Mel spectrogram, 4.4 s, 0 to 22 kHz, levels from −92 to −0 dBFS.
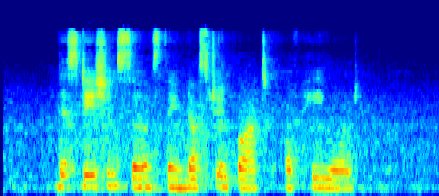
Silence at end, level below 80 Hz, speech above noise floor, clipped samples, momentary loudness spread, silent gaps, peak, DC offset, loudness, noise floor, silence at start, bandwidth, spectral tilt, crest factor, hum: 0.8 s; -74 dBFS; 28 dB; under 0.1%; 10 LU; none; -12 dBFS; under 0.1%; -27 LUFS; -55 dBFS; 0.55 s; 12.5 kHz; -4 dB/octave; 18 dB; none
